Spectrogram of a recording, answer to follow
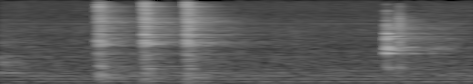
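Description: Kitchen cookware and utensils knocking lightly: three quick clinks close together about half a second in, and one more near the end, as a metal spoon and small saucepan are handled.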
